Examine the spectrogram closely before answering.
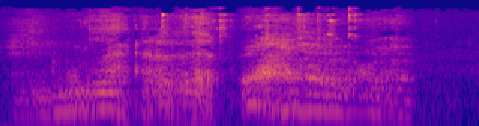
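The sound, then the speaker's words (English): The dog Frankie growls playfully while wrestling with another dog, Memphis, in two sustained, rumbling bursts separated by a short pause, loud and gritty, with no talking over it. “If this was happy Frankie, try to imagine mad Frankie.”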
